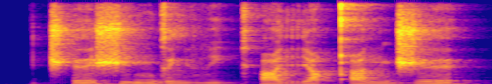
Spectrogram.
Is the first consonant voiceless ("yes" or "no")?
yes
